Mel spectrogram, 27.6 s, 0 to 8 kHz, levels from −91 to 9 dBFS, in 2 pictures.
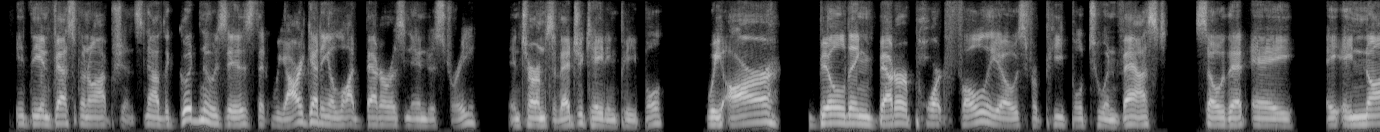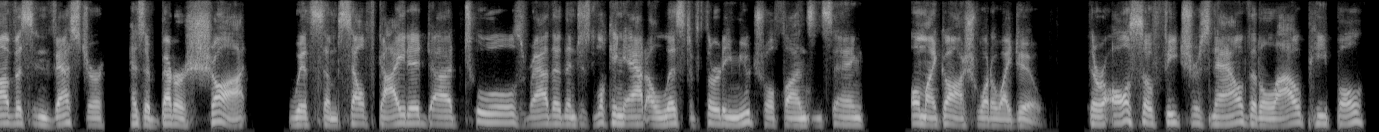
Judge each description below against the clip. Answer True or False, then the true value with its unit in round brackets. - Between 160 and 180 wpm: True (165 wpm)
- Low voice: True (120 Hz)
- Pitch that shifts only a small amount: False (3.2 semitones)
